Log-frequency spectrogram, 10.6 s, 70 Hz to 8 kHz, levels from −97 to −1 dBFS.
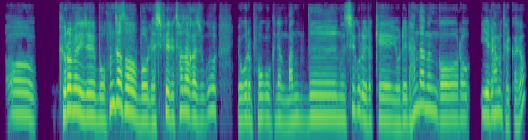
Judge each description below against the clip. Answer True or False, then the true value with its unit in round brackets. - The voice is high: False (160 Hz)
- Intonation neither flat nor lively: True (3.3 semitones)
